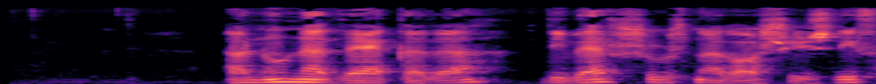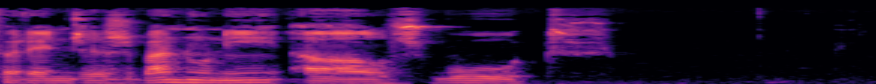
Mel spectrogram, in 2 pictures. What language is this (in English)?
Catalan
